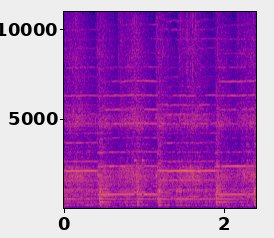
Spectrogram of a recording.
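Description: Live folk music on bagpipes (gaita): a steady drone under a melody, with percussion hits falling about every three-quarters of a second.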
